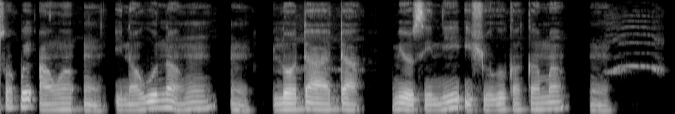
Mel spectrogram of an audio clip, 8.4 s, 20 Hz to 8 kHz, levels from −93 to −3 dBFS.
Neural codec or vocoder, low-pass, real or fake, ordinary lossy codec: none; none; real; none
